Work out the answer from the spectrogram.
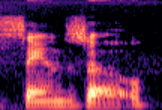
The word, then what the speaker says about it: Sanzeau: We're getting a little pronunciation correction. It is Sanzeau.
